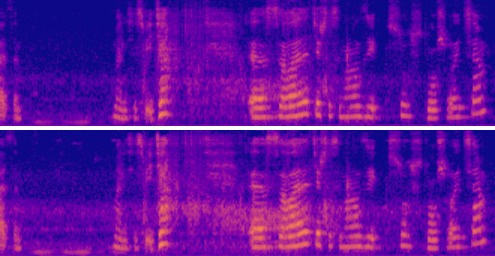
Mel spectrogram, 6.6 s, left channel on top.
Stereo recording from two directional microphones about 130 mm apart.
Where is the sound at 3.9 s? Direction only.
20° left (ahead or behind).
